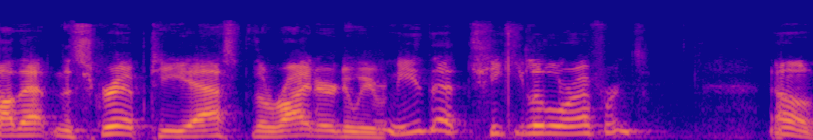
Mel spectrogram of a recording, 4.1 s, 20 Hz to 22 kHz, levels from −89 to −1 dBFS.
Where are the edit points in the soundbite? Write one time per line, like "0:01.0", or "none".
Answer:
0:01.9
